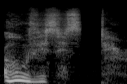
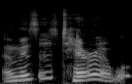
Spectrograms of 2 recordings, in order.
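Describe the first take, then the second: First: It sounds deeply moved and breathy. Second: It sounds like a dismissive complaint.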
